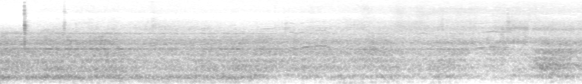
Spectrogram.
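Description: Steady low drone of a distant engine, slowly fading away under outdoor ambience.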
